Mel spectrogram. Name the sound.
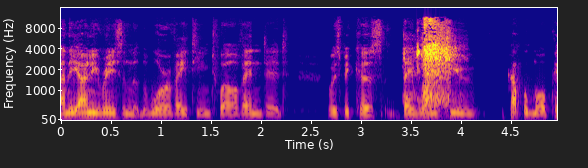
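sneeze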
